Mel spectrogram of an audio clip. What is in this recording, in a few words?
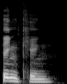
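"thinking", British English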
